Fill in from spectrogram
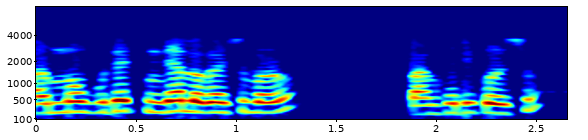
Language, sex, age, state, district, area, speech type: Assamese, male, 18-30, Assam, Dhemaji, rural, conversation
